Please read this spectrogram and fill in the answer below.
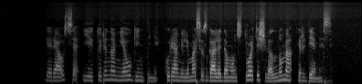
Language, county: Lithuanian, Šiauliai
